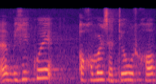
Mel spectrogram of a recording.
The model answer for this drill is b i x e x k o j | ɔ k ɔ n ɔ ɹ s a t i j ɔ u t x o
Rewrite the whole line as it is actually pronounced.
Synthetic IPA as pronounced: b i x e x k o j | ɔ x ɔ m ɔ ɹ z a t i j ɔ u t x ɔ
